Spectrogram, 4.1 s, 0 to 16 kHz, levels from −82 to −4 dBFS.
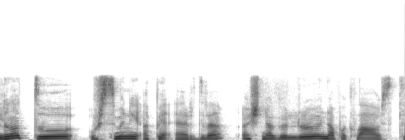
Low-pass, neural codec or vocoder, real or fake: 7.2 kHz; none; real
